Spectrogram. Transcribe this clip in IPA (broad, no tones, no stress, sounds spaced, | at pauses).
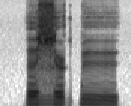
ə ɮ ə˞ k͡p ʉ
